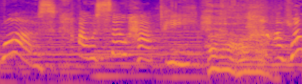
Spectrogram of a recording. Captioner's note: groans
